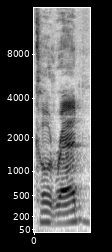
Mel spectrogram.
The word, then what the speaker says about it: CODE: REaD: basically a code write code reader it's called Code Red but it's a code read re ad but pronounced Code Red and the fuel pack fb3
